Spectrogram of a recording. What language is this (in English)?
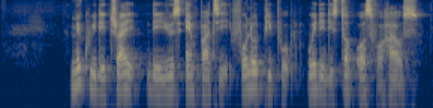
Nigerian Pidgin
